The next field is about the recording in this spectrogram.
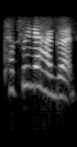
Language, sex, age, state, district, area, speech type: Bodo, female, 18-30, Assam, Baksa, rural, conversation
